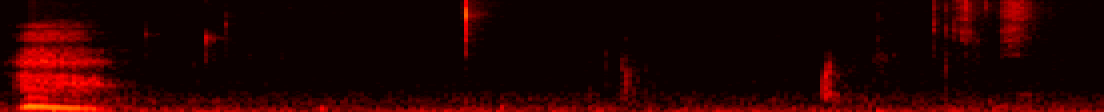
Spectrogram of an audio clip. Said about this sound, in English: I'm about to take a sip of water. One moment.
